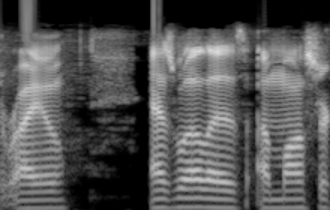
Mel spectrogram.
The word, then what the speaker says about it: Raiho: But I try to get Defender, General Ryo, or Raiho, however you pronounce it. I pronounce it Ryo, as well as a monster called Dice Sojo, into the graveyard.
